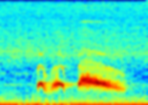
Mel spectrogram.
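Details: Derkuku Jawa spotted dove, clear-voiced and calling freely, as a lure sound: two quick arched coos run into a drawn-out gently falling coo, with faint background hum.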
